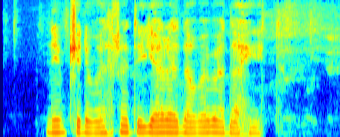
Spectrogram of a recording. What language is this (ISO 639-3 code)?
fas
